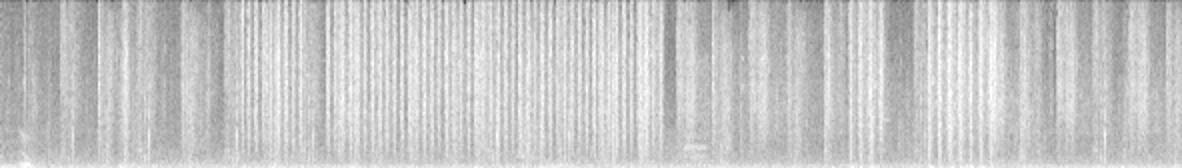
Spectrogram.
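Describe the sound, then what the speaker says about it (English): RPK machine gun in Contract Wars firing in dense, continuous rattling bursts throughout, fairly constant in level, with footsteps and a voice talking underneath. "Now I'm with a machine gun."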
